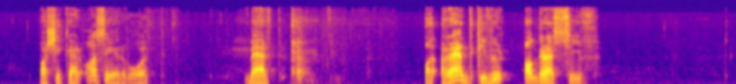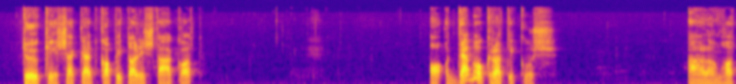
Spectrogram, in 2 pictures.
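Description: An elderly man speaks with animation close to a microphone, pausing often.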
